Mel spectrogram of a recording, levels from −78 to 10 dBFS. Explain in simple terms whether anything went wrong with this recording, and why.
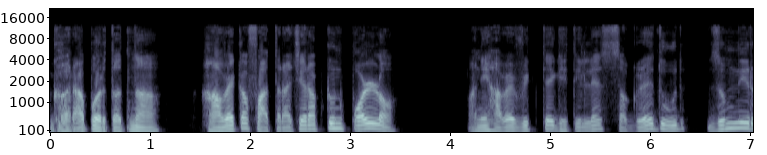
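Yes, a couple of things. Around 1.64 to 1.67 s and again at 2.08 to 2.11 s, the loudest bits of speech get a harsh, crackly edge. That's likely microphone overload: the mic was set so hot that the tops of those peaks got chopped off.

Then at 3.09 s the whole thing, voice and background together, suddenly drops a notch in level. That sounds like the microphone volume being stepped down, likely the call software reacting to those crunchy peaks and turning the input down in one go.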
